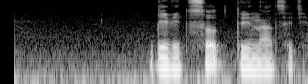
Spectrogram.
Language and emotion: Russian, neutral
